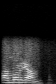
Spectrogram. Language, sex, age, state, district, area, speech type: Kannada, male, 60+, Karnataka, Dharwad, rural, conversation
